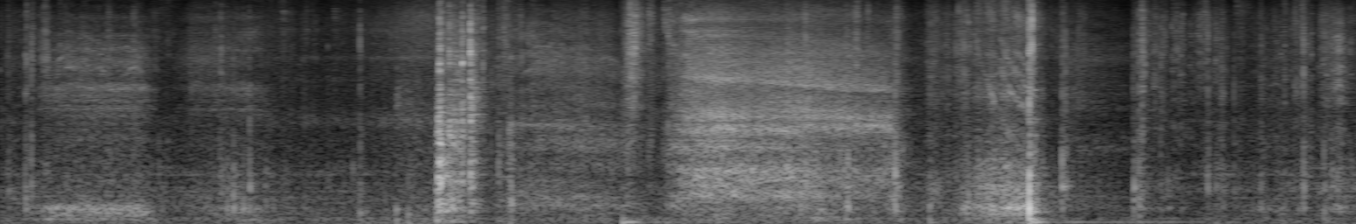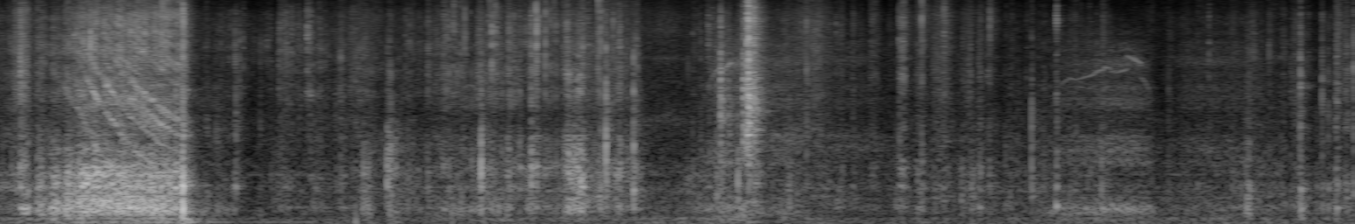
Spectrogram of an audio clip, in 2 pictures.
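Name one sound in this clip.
Paper crinkles and rustles as it is handled.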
